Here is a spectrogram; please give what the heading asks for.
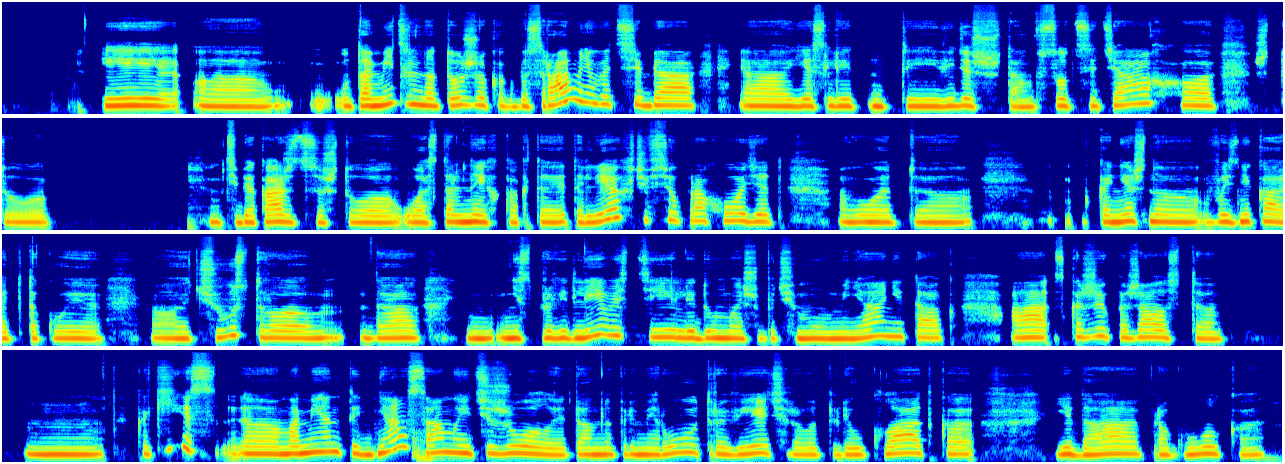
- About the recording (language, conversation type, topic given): Russian, advice, Как справиться с постоянным напряжением и невозможностью расслабиться?
- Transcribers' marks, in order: tapping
